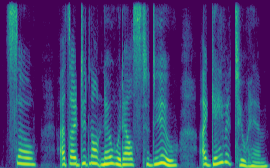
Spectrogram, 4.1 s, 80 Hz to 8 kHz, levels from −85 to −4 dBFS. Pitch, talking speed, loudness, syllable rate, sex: 265 Hz, 220 wpm, -16 LUFS, 4.9 syllables/s, female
